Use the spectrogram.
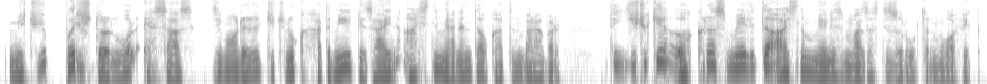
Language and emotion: Kashmiri, fearful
